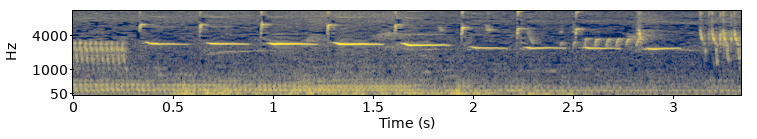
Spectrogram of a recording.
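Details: Canary song played to stimulate non-singing canaries: a series of clear whistled notes repeated about three times a second, steady in pitch then dropping slightly, ending in a brief burst of faster notes, with low hum behind.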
